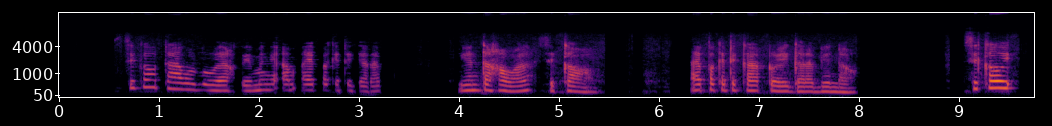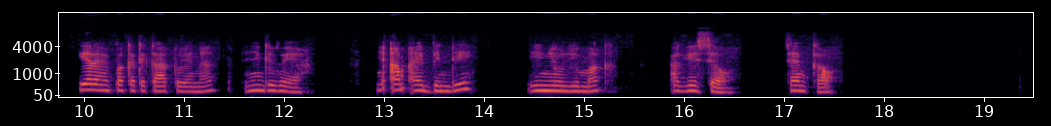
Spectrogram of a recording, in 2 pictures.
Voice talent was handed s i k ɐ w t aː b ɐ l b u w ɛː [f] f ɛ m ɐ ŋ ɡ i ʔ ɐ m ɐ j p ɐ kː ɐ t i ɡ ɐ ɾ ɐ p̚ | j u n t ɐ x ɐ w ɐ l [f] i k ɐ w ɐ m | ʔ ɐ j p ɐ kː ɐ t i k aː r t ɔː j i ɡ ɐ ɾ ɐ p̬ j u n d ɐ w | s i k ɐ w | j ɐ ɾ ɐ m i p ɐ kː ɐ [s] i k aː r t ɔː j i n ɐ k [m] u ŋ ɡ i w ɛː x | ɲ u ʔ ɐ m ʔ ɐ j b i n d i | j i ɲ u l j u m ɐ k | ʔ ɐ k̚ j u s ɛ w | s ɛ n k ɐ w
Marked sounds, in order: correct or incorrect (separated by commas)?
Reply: incorrect, incorrect, incorrect, incorrect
